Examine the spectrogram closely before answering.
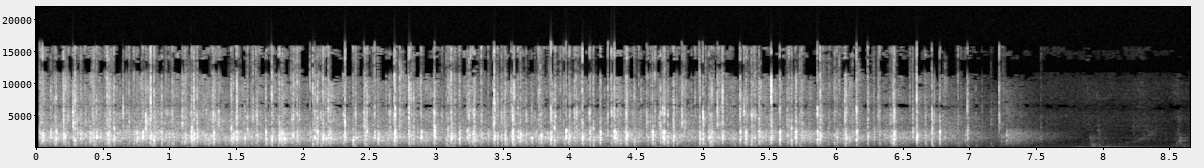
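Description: An audience claps loudly in a large echoing hall, and the applause dies away.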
